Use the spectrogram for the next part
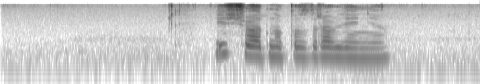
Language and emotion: Russian, neutral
